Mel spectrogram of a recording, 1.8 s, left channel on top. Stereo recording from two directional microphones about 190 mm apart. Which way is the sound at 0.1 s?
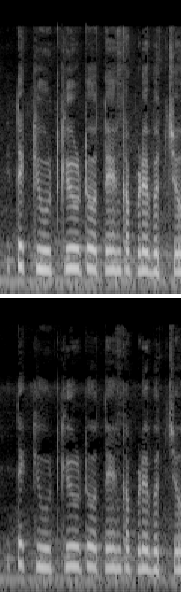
Centre (ahead or behind).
